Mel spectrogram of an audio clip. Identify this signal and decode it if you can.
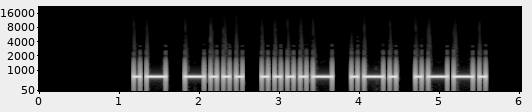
Morse code, heard as a keyed tone, about 15 wpm, 700 Hz. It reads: AB4RP
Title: USA Call Signs 15wpm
